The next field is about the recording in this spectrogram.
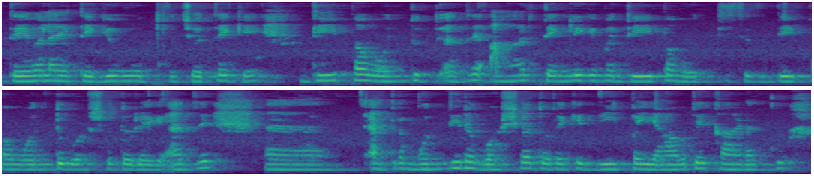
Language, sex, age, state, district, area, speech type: Kannada, female, 18-30, Karnataka, Hassan, urban, spontaneous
